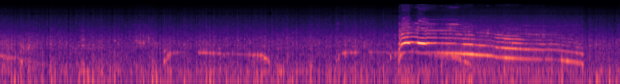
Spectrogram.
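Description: Feral cats in a territorial standoff, giving low, drawn-out yowls that slide up and down in pitch. About eight seconds in comes a loud, long wailing yowl that slowly falls in pitch over three or four seconds, with a lower yowl falling beneath it.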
